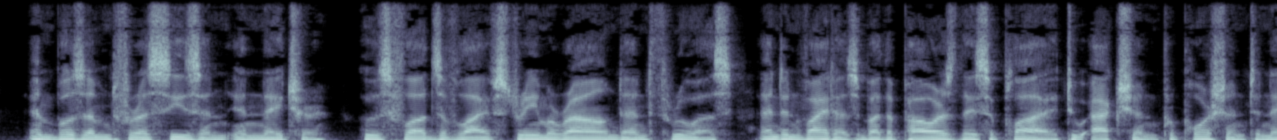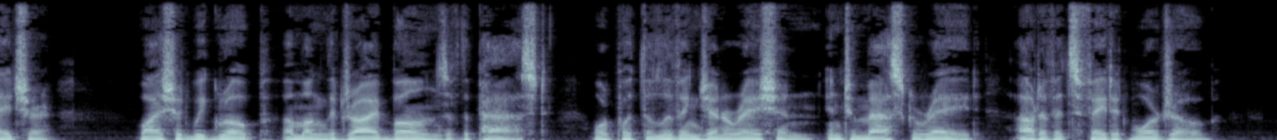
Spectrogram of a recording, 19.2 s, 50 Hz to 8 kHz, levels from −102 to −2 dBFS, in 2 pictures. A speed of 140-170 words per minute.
Yes: average, 160 wpm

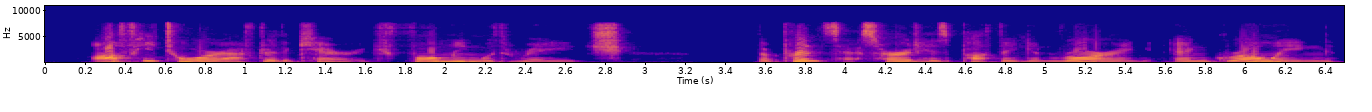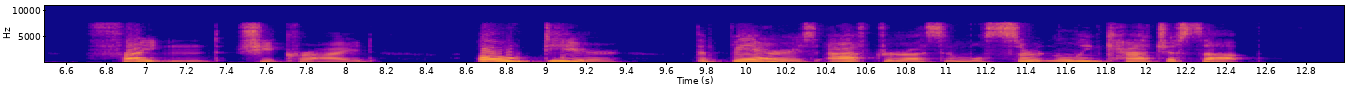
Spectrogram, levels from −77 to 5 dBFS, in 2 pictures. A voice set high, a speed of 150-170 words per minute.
Yes: high, 215 Hz; average, 155 wpm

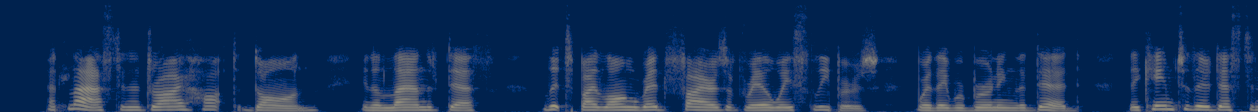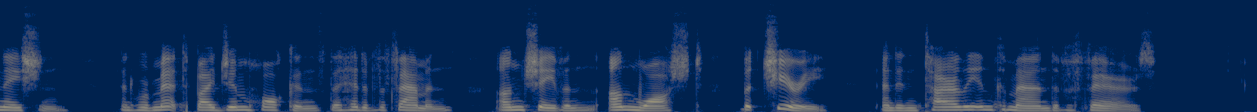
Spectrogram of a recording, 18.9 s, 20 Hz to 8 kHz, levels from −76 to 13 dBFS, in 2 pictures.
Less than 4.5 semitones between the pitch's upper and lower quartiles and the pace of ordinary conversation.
Yes: average, 3.0 semitones; average, 165 wpm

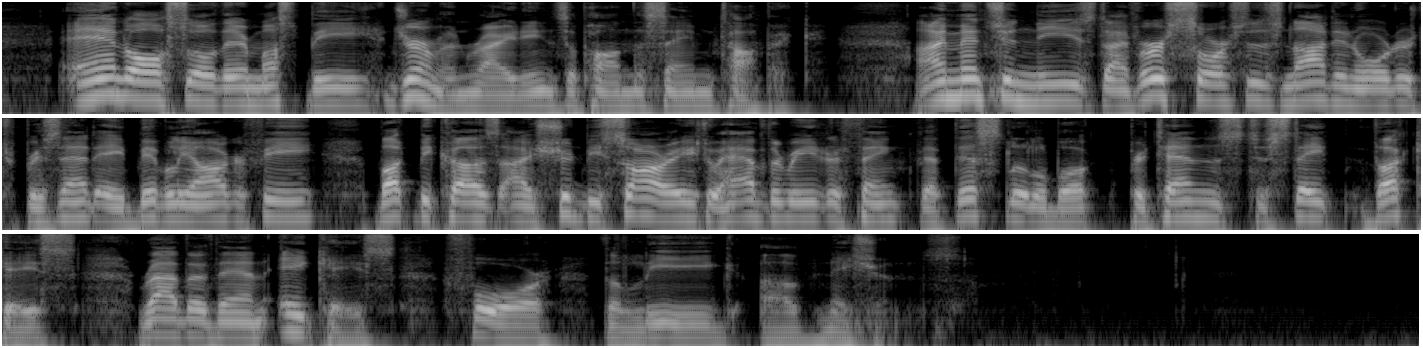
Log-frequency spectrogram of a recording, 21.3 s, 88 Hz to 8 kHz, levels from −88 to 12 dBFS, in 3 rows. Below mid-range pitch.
Yes: low, 130 Hz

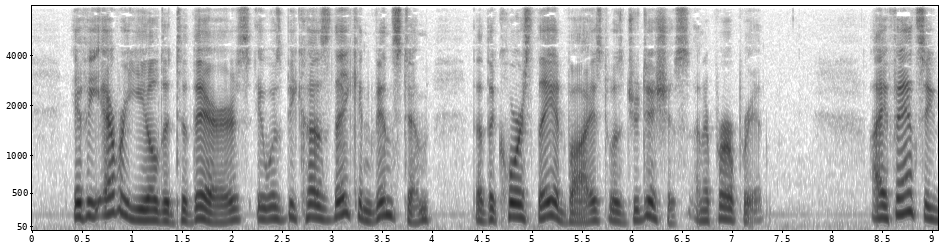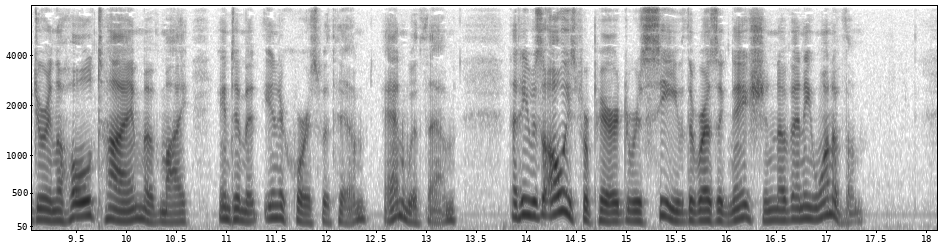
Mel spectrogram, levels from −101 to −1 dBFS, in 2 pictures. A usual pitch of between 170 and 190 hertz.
No: medium, 140 Hz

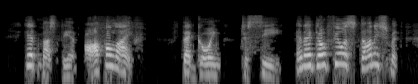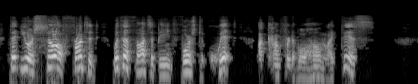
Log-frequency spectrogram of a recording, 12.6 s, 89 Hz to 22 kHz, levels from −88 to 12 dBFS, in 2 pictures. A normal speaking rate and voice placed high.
Yes: average, 160 wpm; very high, 255 Hz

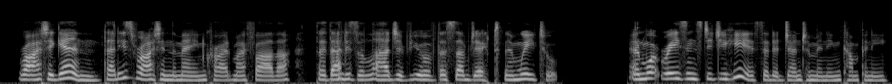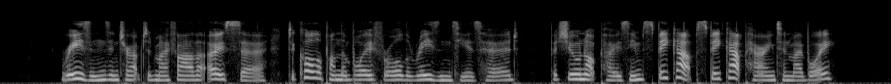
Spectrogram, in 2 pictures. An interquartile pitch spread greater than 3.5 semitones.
No: average, 2.9 semitones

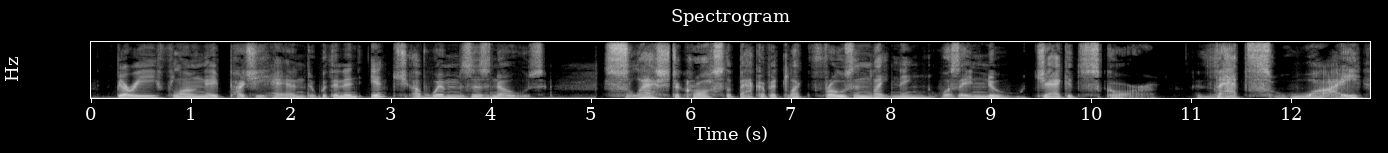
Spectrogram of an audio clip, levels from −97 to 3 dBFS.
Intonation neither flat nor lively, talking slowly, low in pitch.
No: wide, 5.9 semitones; slow, 125 wpm; low, 115 Hz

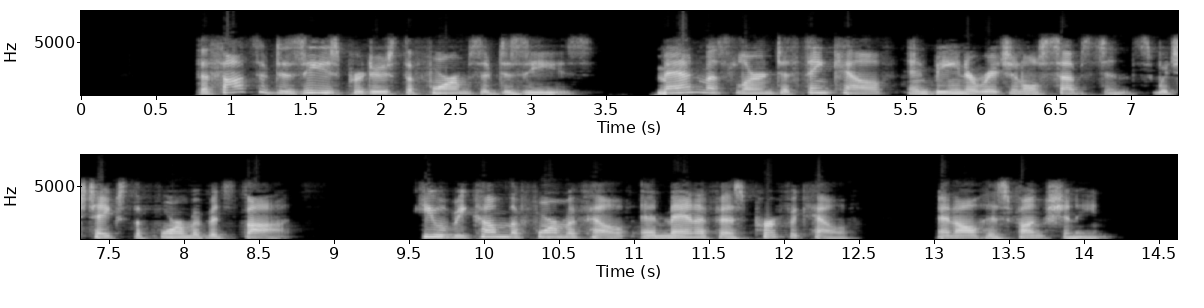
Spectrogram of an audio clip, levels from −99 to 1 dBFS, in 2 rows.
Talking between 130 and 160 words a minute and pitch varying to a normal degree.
No: average, 170 wpm; average, 4.1 semitones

